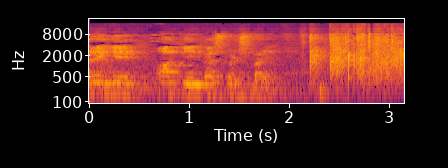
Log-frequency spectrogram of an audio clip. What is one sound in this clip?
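A middle-aged man speaks forcefully into a microphone in an echoing hall.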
